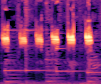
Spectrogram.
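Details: Black field cricket singing at night just before crawling into its burrow, singing to call females: short, piercing high chirps in quick regular bursts, slightly softer, over a low murmur of background noise.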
